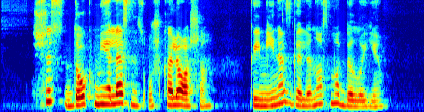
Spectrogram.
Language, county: Lithuanian, Vilnius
